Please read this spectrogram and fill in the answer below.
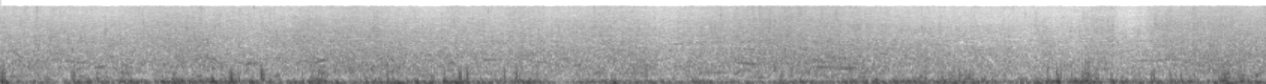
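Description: Wind buffeting the phone's microphone in uneven gusts, over small waves breaking and washing up the beach.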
